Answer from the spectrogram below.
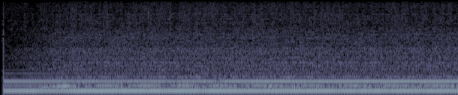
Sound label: microwave; de rats apartment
